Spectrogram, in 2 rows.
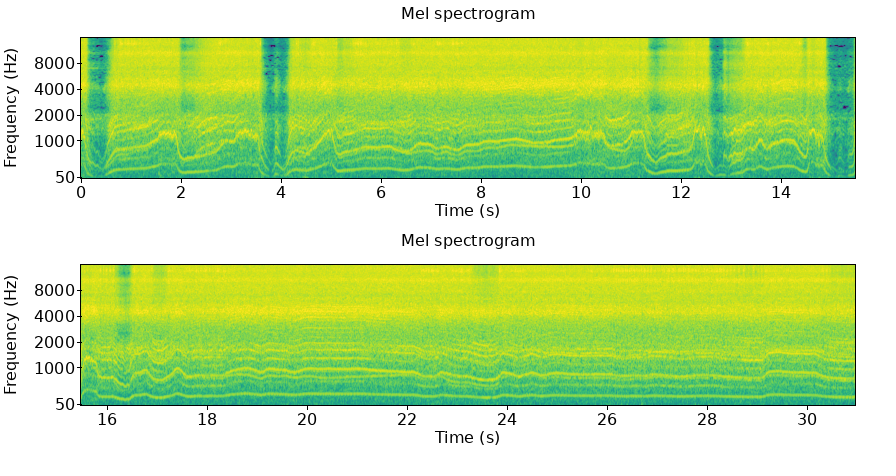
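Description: GEPRC CineLog35 3.5-inch ducted FPV quadcopter's brushless motors and propellers whining, heard from the camera mounted on the drone, the pitch rising and falling with the throttle. The whine drops out briefly on throttle cuts four times: just after the start, at about 4 s, and twice around the middle.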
